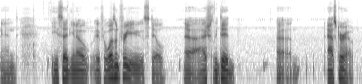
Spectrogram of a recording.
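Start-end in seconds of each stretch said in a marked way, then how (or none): none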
